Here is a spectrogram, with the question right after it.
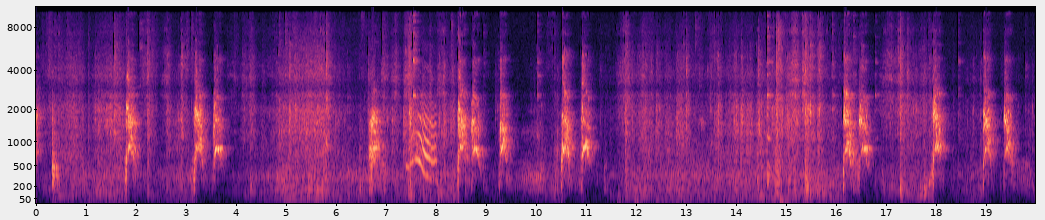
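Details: A young dog barks at a remote-controlled car, loud clipped barks in irregular clusters across the recording, with a rising whine midway and people talking in between.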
